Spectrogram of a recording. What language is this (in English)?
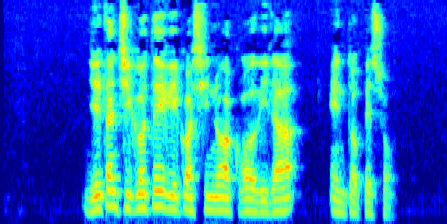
Aragonese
